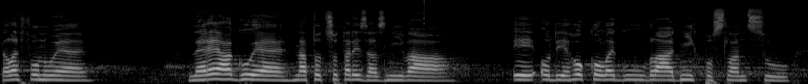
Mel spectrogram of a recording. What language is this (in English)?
Czech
